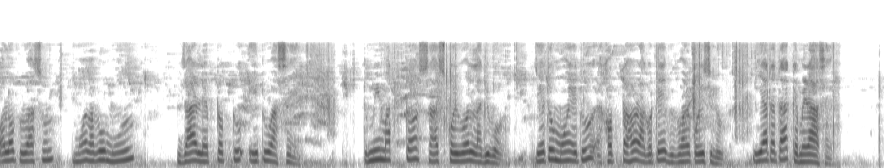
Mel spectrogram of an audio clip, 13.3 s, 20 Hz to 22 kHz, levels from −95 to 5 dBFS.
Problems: none marked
